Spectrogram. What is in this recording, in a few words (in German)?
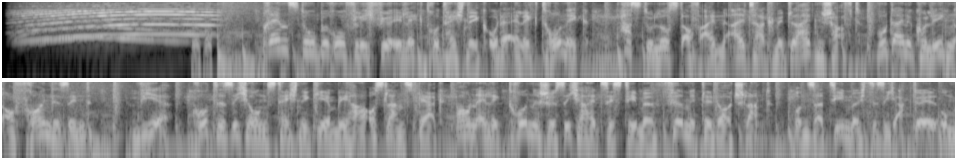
Funkspot Recruiting; RUTTE Sicherungstechnik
